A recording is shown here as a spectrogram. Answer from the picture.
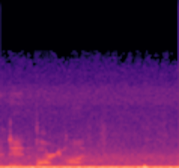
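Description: A man whispering for about the first second, over a steady low rumble.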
